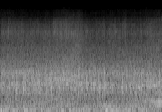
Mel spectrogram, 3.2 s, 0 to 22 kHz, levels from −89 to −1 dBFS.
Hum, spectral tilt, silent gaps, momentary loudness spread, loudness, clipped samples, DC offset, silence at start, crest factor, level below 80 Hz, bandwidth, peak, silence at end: none; -5 dB/octave; none; 2 LU; -29 LUFS; under 0.1%; under 0.1%; 0 s; 16 dB; -44 dBFS; 15.5 kHz; -14 dBFS; 0 s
